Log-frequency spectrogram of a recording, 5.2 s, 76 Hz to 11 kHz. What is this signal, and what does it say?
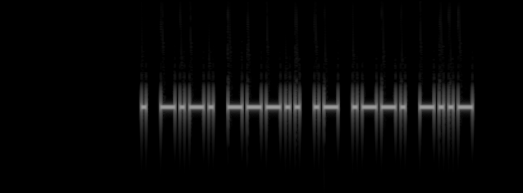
Morse code, heard as a keyed tone, about 25 wpm, 700 Hz. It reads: EC8APX
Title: DXCC-100 Call Signs - 6 Characters - Repeated 3x - 25wpm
